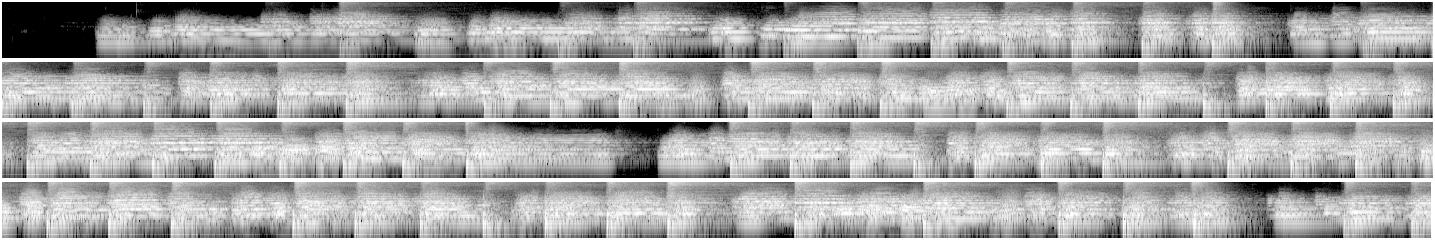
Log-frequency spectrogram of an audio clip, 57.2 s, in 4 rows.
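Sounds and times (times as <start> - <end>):
fanfare: 1.0 - 57.2.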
